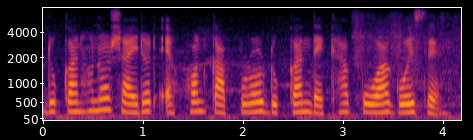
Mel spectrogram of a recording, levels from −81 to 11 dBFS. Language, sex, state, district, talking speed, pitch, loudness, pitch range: Assamese, female, Assam, Sonitpur, 130 wpm, 235 Hz, -18 LUFS, 220-245 Hz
